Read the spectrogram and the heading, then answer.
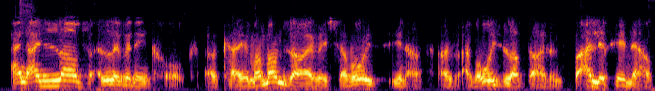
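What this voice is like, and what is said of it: London English accent. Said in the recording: “you can tell by my accent, I'm not from Cork ... You're the English? ... I am from London”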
